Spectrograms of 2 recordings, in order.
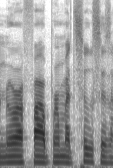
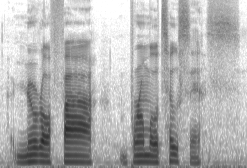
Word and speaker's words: neurofibromatosis: picture it's the color that they use for neurofibromatosis awareness month here's an MRI on my neck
